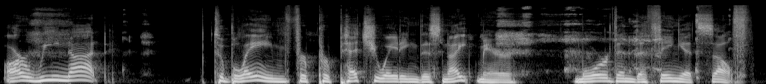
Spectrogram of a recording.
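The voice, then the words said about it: Slowed-down imitation of another person's voice. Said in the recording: “Bob Woodward might be leading the pack ... I try to do Bob Woodward, but I skew, like I've said before, more Dennis Franz, but I realize it's actually I'm doing a Dennis Farina impression, but slowing it down”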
